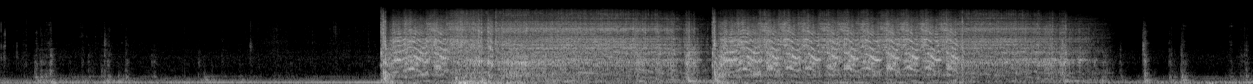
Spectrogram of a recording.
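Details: 1974 Plymouth Duster slant six with a 904 transmission, sitting since 1987, fed from a two-gallon can that bypasses the old tank: two bursts of steady starter cranking lasting several seconds each, with no firing.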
